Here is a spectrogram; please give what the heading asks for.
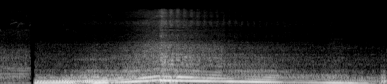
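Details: SRT-4 turbo petrol engine running without a PCV valve after the old one broke apart in the valve cover: revs climb cleanly and drop back smoothly with no stumble or misfire; engine sounds healthy.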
